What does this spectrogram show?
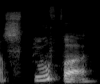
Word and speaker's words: Stouffer: So you see the accent thing over the U? It's not pronounced U. Stuffa.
